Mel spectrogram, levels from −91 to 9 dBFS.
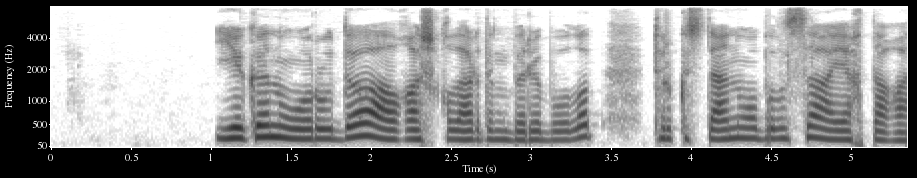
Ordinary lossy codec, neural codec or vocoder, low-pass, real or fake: none; none; none; real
